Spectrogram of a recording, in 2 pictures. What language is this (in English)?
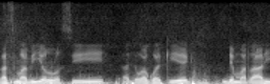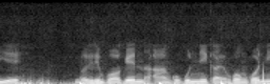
Masai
